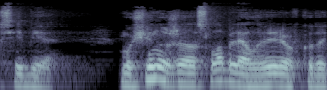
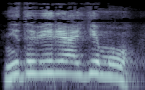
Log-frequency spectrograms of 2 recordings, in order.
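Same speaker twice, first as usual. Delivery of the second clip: high, loud panting warning; breathless shout; 12 semitones higher, 6 dB louder than usual. Acted. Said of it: "задыхаясь, крикнула".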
